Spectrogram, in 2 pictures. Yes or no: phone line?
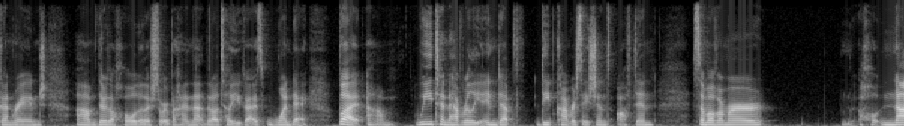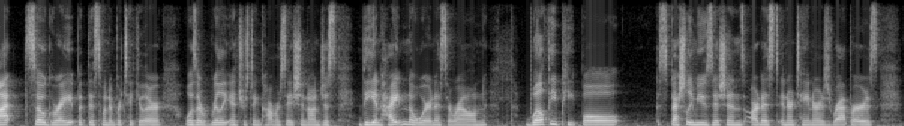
no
